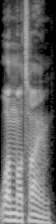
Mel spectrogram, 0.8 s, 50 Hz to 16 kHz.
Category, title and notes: Speech > Solo speech
One more time 3
chant, dry, FR-AV2, hype, Male, Man, Mid-20s, more, Neumann, one, oneshot, raw, singletake, Single-take, Tascam, time, U67, un-edited, Vocal, voice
